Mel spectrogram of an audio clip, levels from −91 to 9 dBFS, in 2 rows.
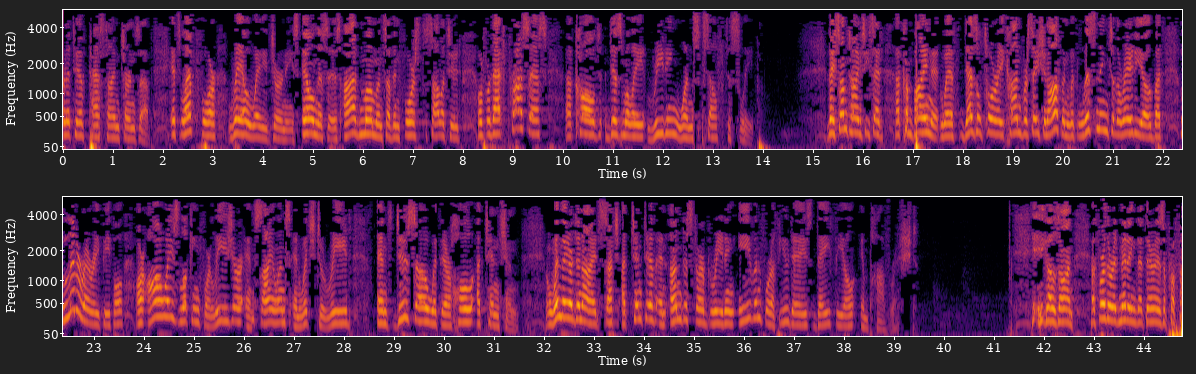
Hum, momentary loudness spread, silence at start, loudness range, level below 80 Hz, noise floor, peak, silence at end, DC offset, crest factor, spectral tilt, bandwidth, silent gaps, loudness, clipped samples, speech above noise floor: none; 13 LU; 0 s; 8 LU; -32 dBFS; -66 dBFS; 0 dBFS; 0 s; under 0.1%; 22 dB; -7.5 dB/octave; 5.4 kHz; none; -22 LUFS; under 0.1%; 45 dB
